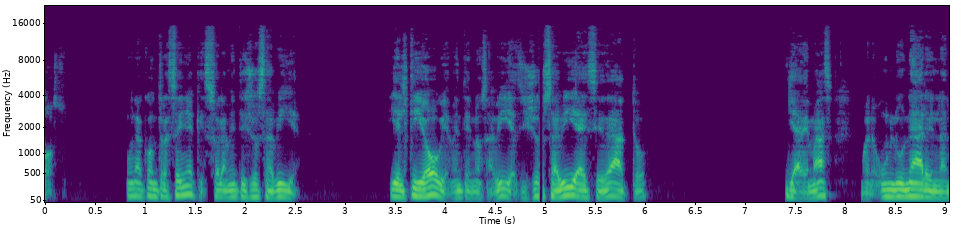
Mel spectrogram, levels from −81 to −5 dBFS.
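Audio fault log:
4.94–4.98 s, gap at a join of encoded pieces: the speech drops into a gap of about 41 ms with smeared edges, then resumes at "sabía ese dato". Separately encoded segments were joined without trimming their start delay and end-frame padding.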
